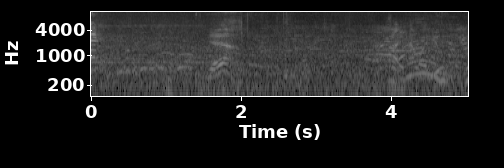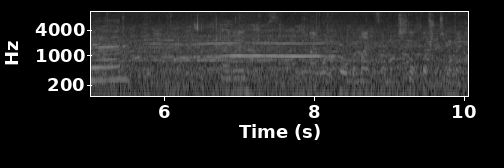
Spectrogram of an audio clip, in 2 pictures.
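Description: A crowd of onlookers chatters and calls out outdoors along a street.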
